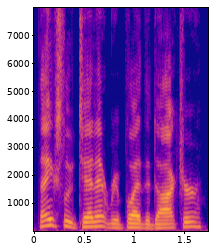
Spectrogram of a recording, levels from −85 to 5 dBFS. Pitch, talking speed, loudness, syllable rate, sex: 155 Hz, 170 wpm, -17 LUFS, 5.6 syllables/s, male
